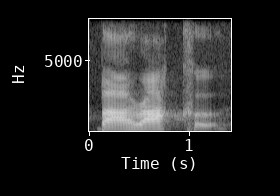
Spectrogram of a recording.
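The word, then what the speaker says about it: ブラック: Okay, now this is how you say black coffee. Remember Barack Obama, Baraku, black coffee.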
